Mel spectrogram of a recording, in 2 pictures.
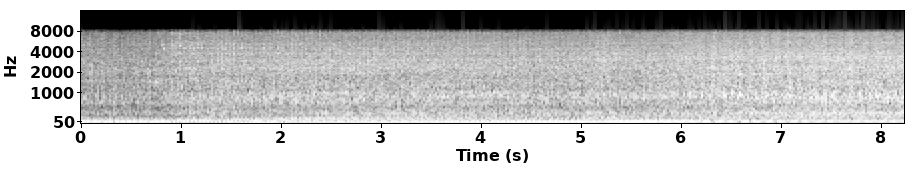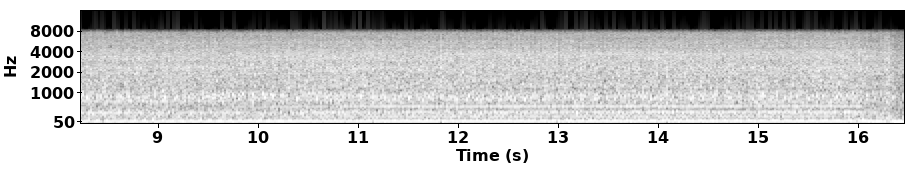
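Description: Air-cooled Volkswagen flat-four engine with a single carburettor, held above idle by hand at the throttle linkage. Its speed rises in two steps in the first few seconds, holds steady, then drops back toward idle near the end. The engine is being held at fixed speeds while its ignition advance is checked with a timing light, with the vacuum advance disconnected.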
